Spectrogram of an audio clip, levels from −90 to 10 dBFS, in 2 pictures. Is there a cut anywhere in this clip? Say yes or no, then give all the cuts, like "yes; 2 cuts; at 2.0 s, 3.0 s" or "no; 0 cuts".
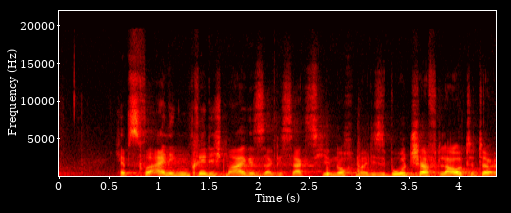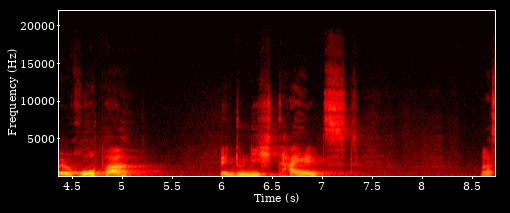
yes; 1 cut; at 1.7 s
